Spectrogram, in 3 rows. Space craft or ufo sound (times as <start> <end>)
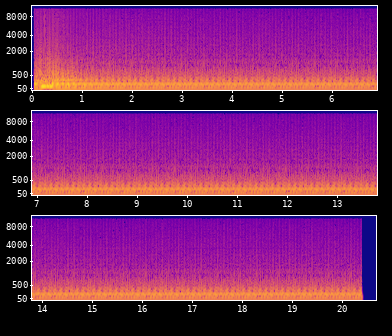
0.0 3.6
